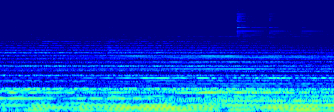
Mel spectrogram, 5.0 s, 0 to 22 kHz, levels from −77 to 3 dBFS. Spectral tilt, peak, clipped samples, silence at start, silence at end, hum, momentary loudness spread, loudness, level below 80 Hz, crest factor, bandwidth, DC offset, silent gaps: -6.5 dB/octave; -22 dBFS; under 0.1%; 0 s; 0 s; none; 4 LU; -36 LUFS; -42 dBFS; 12 dB; 15 kHz; under 0.1%; none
